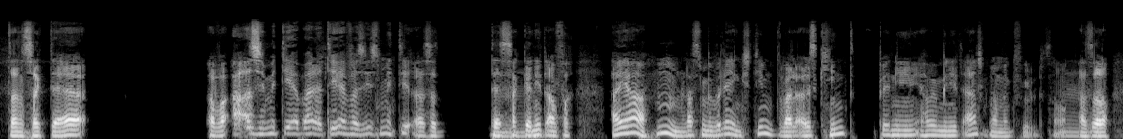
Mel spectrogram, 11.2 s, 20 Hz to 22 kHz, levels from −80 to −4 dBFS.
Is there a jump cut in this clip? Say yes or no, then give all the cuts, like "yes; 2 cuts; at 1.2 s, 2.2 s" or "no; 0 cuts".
no; 0 cuts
